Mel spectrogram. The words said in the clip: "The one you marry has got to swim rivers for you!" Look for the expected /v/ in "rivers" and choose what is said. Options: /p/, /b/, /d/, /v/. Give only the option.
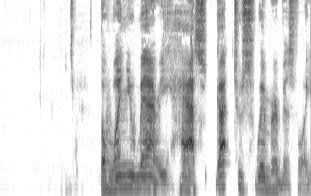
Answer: /b/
